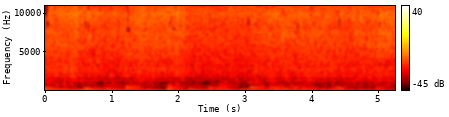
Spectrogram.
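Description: Chopped onion and garlic sizzling steadily in hot oil in a metal kadai while a spatula stirs them, with soft background music underneath.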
